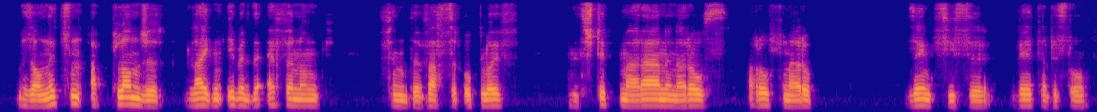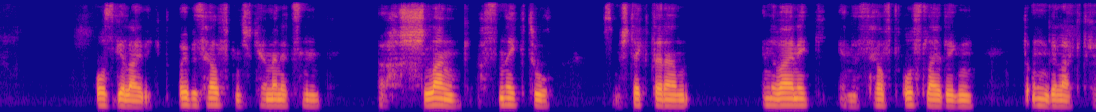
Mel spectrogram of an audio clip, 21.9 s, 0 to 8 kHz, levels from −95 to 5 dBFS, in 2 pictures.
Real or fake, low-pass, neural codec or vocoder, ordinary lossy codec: real; 7.2 kHz; none; none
